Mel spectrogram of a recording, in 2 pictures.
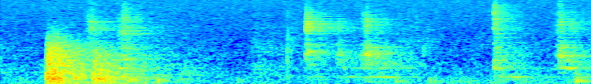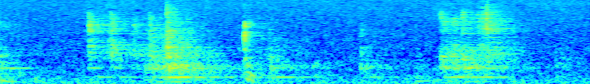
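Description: Drum kit struck with sticks: one firmer hit just after the start, then soft, irregular taps, each leaving a short ringing tone.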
